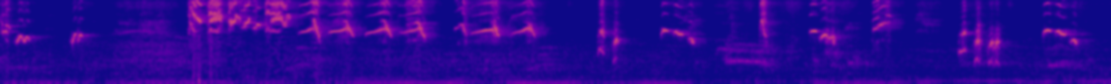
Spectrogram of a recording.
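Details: Lure recording of an Oriental magpie-robin singing, with dense phrases of clear rising and falling whistles and sharp chirps, then sparser, spaced notes; a faint low hum sits underneath.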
